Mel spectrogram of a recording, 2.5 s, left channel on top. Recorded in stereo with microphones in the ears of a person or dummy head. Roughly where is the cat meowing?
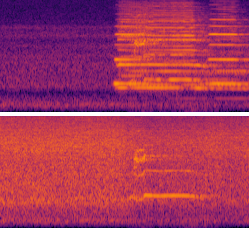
Right.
